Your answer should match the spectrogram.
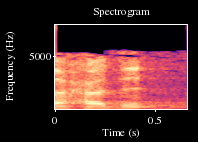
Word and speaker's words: أحد: أحد أحد أحد ولا فيها شيء من الكسرة ولا غير لا أبدا تكون سكون مجرد عن الحركة مطلقا.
